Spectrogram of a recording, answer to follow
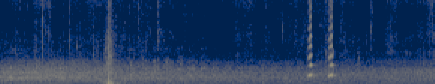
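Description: A Mercedes coupe's door shuts with one solid thump, then about two seconds later two short high beeps from the car as it is locked with the remote.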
